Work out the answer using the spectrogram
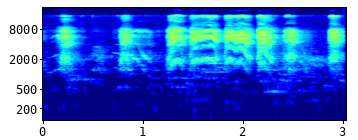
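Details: Adult and baby jungle babblers making noisy chattering squawks, harsh rasping notes repeated rapidly about three per second in a loud continuous run.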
